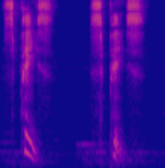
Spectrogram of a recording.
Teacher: The second is p after s that occurs in the middle position preceded by s and unaspirated.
